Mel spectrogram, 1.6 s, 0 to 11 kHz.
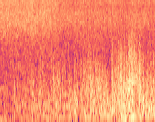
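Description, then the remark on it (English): Strong wind roars steadily across the open deck of a research ship at sea in the Pacific Ocean, about 250 miles off the coast of New Zealand, where a massive spool slowly unwinds thousands of feet of thick cable. The wind buffets the microphone with a constant, loud, rushing noise, faint surf beneath, no voices. “The wind is howling outside on the deck where a massive spool is slowly spinning, unwinding thousands of feet of thick cable.”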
